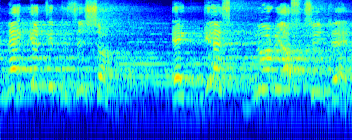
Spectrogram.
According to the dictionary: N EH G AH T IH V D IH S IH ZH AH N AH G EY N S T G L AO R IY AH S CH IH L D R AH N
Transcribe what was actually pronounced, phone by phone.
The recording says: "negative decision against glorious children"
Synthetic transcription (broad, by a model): N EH G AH T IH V D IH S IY SH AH N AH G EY S G L AO R IY AH S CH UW D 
